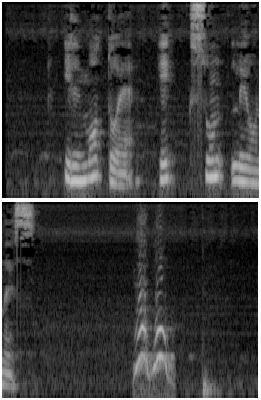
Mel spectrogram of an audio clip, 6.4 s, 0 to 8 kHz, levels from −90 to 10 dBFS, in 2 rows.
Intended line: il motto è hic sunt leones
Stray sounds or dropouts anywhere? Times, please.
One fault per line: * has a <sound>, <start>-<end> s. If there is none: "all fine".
* has a bark, 4.8-5.4 s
